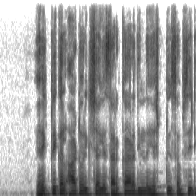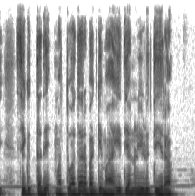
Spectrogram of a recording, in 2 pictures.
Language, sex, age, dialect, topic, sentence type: Kannada, male, 18-24, Coastal/Dakshin, banking, question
